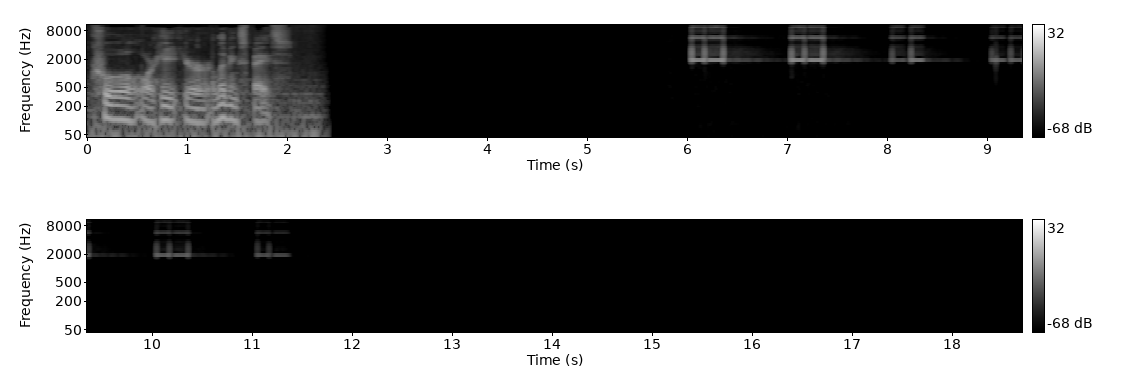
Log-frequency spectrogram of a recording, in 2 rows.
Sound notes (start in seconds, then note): 4.3 beeping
